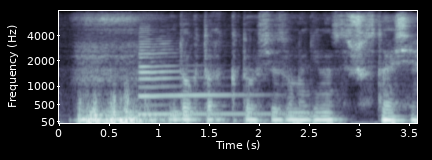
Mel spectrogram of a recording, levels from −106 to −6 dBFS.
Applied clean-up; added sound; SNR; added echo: none; Wind instrument, woodwind instrument; 12 dB; reverberation time 0.2 s.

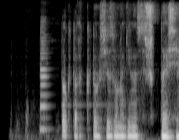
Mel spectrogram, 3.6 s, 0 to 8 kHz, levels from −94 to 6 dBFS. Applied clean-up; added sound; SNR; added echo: neural mask model DeepFilterNet 3.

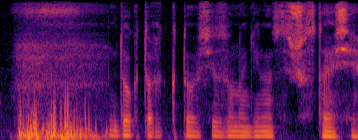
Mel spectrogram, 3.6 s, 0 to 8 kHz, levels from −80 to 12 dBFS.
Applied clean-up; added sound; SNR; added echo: none; none; none; none.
